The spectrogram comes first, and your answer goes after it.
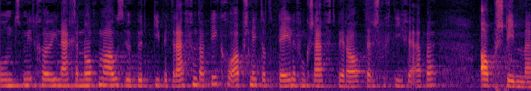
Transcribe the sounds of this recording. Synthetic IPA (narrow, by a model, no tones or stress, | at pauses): ʊnd̪mɪːɾχœɪinæχəɾnɔχmɑːlsʏbəɾd̥ibɛt̪ɾæfən̩dəɑrtikʰχl̩ɑpʃnɪtːɔd̪ətɛɪləfɔmkʃæftb̥ɛɾɑːt̪əɾɛʃpɛkt̪iːfəʔæb̥ə | ʔɑpʃtɪmːə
